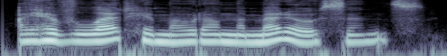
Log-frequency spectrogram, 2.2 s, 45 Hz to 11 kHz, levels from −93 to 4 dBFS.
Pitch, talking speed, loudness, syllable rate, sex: 195 Hz, 240 wpm, -17 LUFS, 5.5 syllables/s, female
